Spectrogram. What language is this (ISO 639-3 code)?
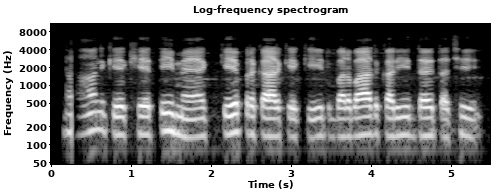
mai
